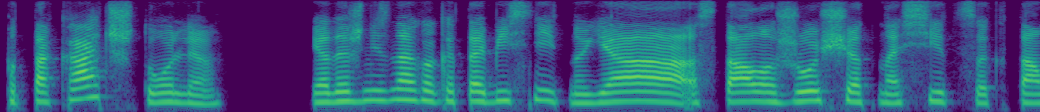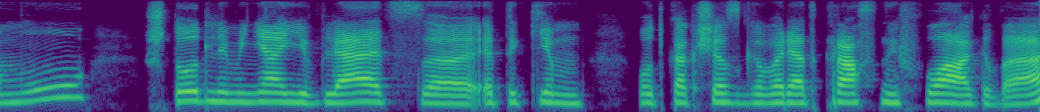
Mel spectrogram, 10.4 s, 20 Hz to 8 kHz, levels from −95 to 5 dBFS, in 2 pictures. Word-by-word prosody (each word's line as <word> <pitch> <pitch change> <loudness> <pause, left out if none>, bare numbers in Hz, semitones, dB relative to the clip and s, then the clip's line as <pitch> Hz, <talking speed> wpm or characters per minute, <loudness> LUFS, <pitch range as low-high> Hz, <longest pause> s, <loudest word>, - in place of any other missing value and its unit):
потакать, 245 +7 +1
что 200 0 -3
ли. 175 -4 -5 0.4
Я 200 0 +1
даже 215 +1 -1
не 235 - -4
знаю, 245 0 +1
как 225 -1 -2
это 215 0 0
объяснить, 220 0 -5
но 185 - -7
я 205 +1 +5
стала 210 0 +2
жестче 215 +2 0
относиться 195 0 -6
к - - -29
тому, 235 +11 -3 0.2
что 225 - -1
для 215 -1 -3
меня 205 +1 +1
является 190 -2 +2
этаким, 195 -3 -5 0.3
вот 190 -1 -6
как 195 -2 -2
щас 195 -2 -1
говорят, 185 0 0
красный 195 -2 +2
флаг, 180 -4 +3
да, 165 +2 +4
200 Hz, 165 wpm, -22 LUFS, 190-215 Hz, 0.4 s, я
